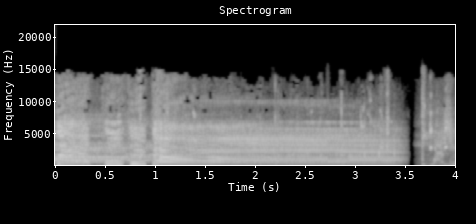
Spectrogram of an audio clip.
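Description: A TV basketball commentator's long drawn-out shout, beginning after a second of rapid speech and sliding steadily down in pitch for about two and a half seconds before it is cut off abruptly near the end. It is the commentator celebrating a Biguá basket on an open drive.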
